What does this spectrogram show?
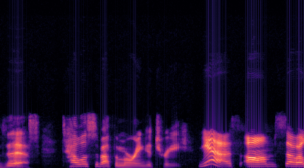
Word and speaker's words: Moringa: cam and we today are talking about a moringa tree did I pronounce it correctly yes Moringa Moringa yes and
